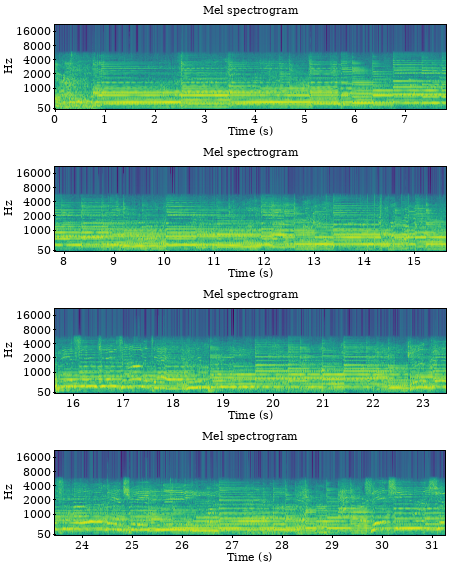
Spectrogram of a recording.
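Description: Acoustic guitar played live, strummed chords ringing steadily, with a voice singing over it from about halfway through.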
